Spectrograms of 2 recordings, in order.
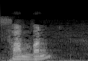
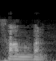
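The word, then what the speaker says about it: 三本: San hon is a little difficult to pronounce, so it is samban, or it is also called samban. Either with the sound of m or with the sound of n, you can say this.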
